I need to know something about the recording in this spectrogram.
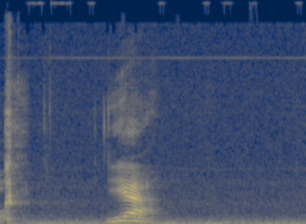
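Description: A man makes a short, sliding vocal sound close by.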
